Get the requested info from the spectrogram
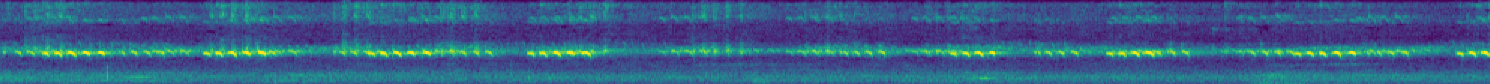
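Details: Crickets at night giving short shrill buzzy chirps in a regular rhythm, around two each second, clear against a quiet background.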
